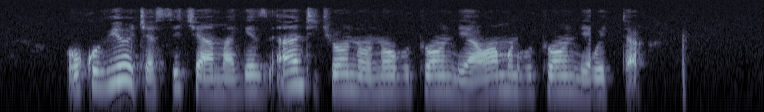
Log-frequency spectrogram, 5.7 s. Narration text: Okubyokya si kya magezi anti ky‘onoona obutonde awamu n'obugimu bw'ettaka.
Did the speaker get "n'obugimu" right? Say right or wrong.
wrong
